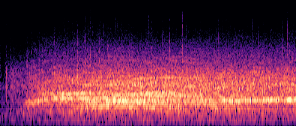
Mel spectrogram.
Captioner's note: audience cheering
